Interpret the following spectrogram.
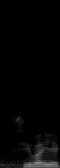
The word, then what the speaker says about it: Zivaya: entonces vaya aaya siaya cierto as está bien pronunciado sivaya que se encuentra en la ciudad de otavalo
